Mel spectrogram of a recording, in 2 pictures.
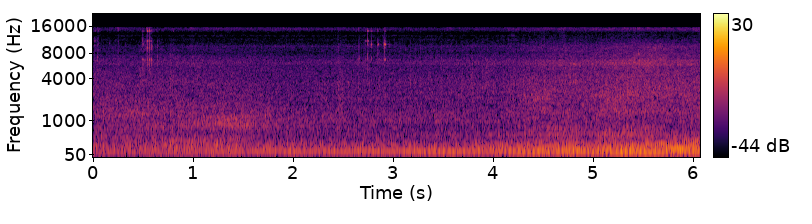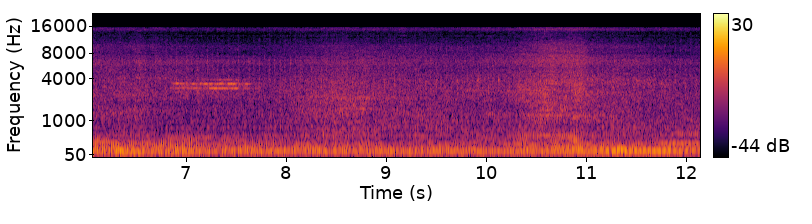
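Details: Honda City i-DSI with white smoke idles at about three and a half pulses a second, stumbling unevenly with an occasional knock; misfiring at idle.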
